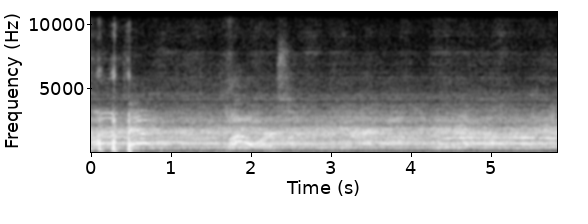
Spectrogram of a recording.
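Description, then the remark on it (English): A large crowd roars and cheers steadily throughout, a dense wash of many voices with a few sharp claps or shouts near the start and no single voice standing out. “See, you need more crowds like this.”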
